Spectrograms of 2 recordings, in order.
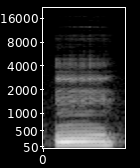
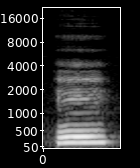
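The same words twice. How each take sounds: First: The hum is on a low pitch. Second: The hum is on a high pitch. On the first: "With a low tone or tone three" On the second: "pronounced as a high tone or tone one"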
